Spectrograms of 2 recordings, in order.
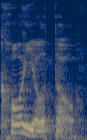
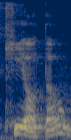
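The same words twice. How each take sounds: First: It is said to sound like Toyota. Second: It is said unlike Toyota. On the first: The speaker calls it wrong. "like Toyota" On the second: The speaker calls it right. "but it's Kyoto"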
